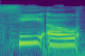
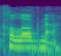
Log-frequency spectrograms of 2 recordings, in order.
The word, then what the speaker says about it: cologne: It ends with, it's spelled C-O-L-O-G-N-E. So you don't really say the G. It's not cologne. Right. It's cologne.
